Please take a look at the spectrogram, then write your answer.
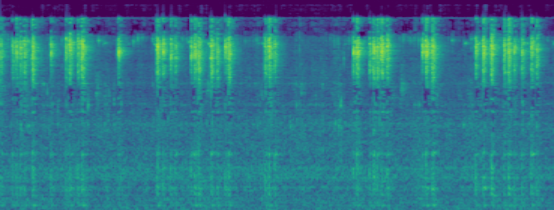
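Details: Panasonic washing machine running: irregular bursts of light rattling and clicking inside the drum over a quiet motor hum; something loose knocking around inside.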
